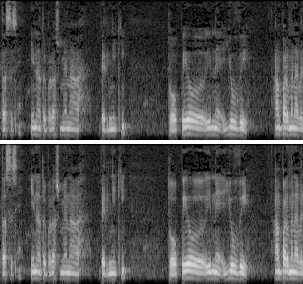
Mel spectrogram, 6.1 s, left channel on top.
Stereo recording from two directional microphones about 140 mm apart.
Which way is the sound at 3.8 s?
20° right (ahead or behind).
